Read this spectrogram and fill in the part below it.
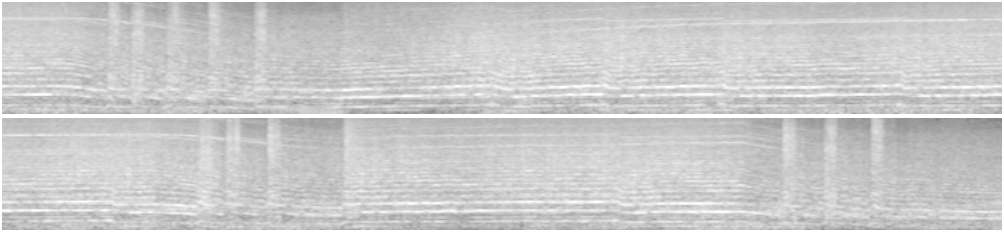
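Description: The car's gears shift with quick clicks.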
